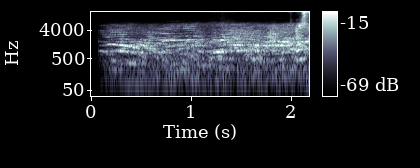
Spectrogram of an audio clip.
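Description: Faint voices of young children talking.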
